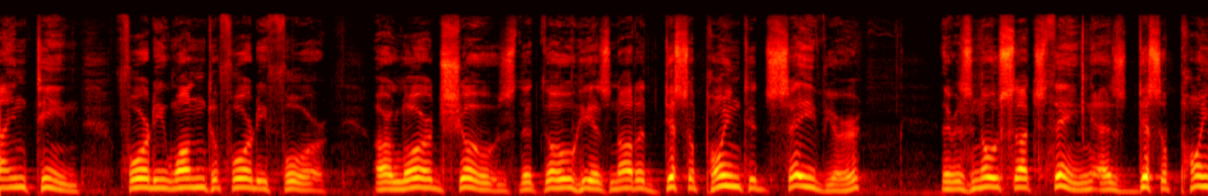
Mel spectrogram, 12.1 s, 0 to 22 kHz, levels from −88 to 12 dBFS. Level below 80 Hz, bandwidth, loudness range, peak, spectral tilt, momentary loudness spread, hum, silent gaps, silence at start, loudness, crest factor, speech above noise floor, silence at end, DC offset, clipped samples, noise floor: -68 dBFS; 16.5 kHz; 2 LU; -6 dBFS; -5 dB/octave; 9 LU; none; none; 0 s; -25 LUFS; 20 dB; 35 dB; 0 s; under 0.1%; under 0.1%; -59 dBFS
